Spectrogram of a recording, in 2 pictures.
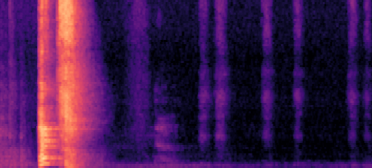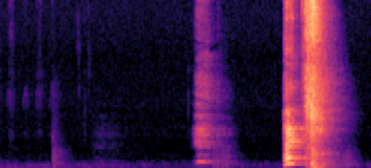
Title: Some big sneezes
